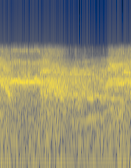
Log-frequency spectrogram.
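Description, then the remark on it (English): A person screams loudly and continuously during an exorcism, a harsh, strained, raspy shriek that holds without pause for nearly three seconds, distorted, with no other voices. “They are screaming because they have to go, and they don't want to go.”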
